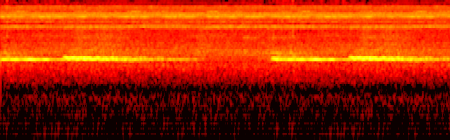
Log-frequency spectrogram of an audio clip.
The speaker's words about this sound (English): This eerie sound can be heard in the lowland jungle throughout much of Central and South America. It's the voice of a great tinamou.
